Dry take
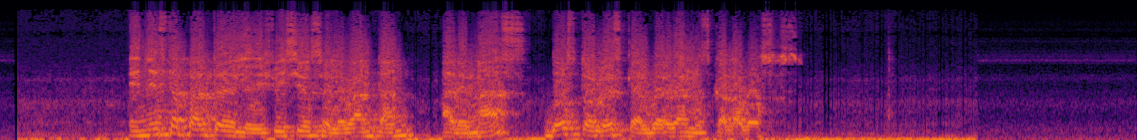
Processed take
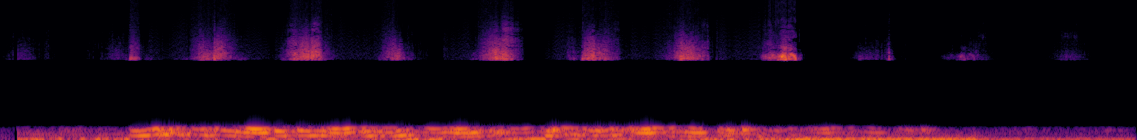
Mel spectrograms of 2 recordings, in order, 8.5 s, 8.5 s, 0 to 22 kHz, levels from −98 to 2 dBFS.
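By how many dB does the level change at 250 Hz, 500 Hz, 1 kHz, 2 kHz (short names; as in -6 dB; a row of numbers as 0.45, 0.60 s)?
-1.5 dB, -17.5 dB, under -40 dB, under -40 dB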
